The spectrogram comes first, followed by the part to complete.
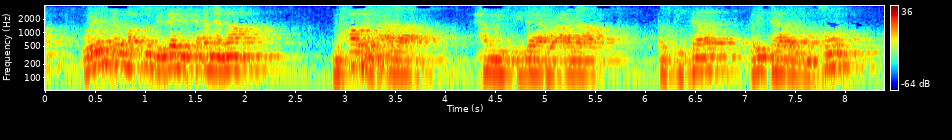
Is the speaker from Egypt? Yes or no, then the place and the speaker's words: no; Algeria; وإن ما تتمتع به بلدنا الجزائر على ما فيها من شيء من الانحراف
